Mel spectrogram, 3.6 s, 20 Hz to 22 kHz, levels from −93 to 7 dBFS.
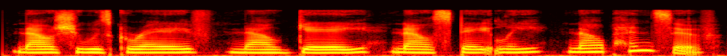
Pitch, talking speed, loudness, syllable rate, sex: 210 Hz, 165 wpm, -17 LUFS, 4.5 syllables/s, female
